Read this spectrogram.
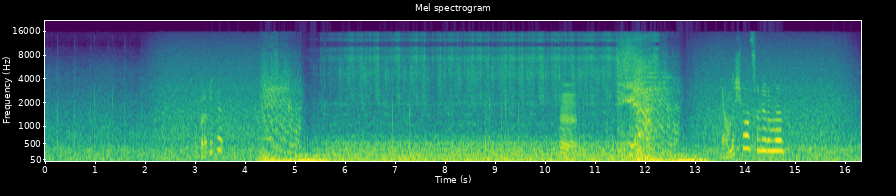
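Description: Footsteps patter on a stone floor.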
